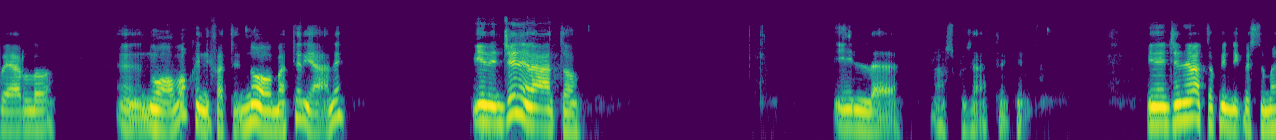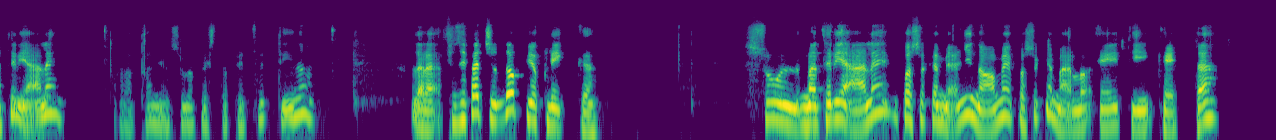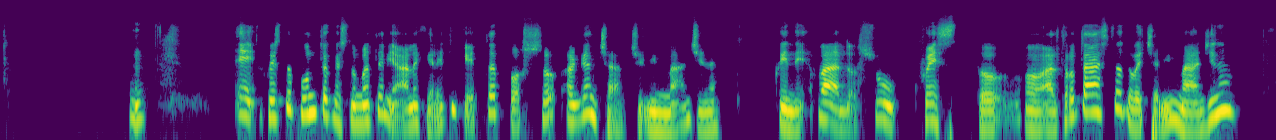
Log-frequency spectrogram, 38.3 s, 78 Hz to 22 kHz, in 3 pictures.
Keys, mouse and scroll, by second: 2.3-4.2 drag, 20.9-23.1 drag, 24.8 t, 37.5-38.2 drag.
